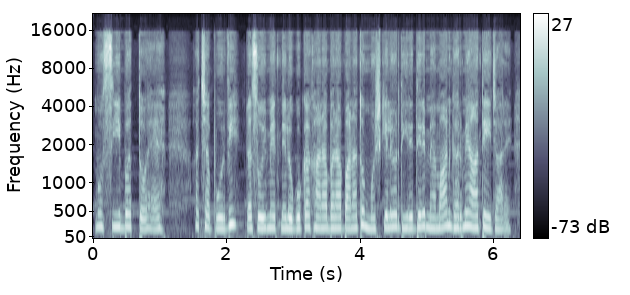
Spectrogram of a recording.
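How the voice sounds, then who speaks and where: A woman voicing a brisk, matter-of-fact elder sister-in-law in a cartoon family drama, firm and instructing. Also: medium pitch, fairly even intonation, dark tone, soft background music, close to an everyday voice.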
